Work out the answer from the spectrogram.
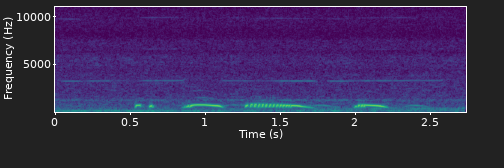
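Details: Cooing spotted dove lure call, starting with two clipped notes, then a curved low coo, a long vibrating croon sliding down at the end, and a last arched coo with a faint echo.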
